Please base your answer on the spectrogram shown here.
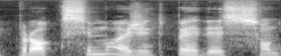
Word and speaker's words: próximo: Bem, aconteceu que em máximo e próximo, a gente perdeu esse som do k, ficou máximo e próximo.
